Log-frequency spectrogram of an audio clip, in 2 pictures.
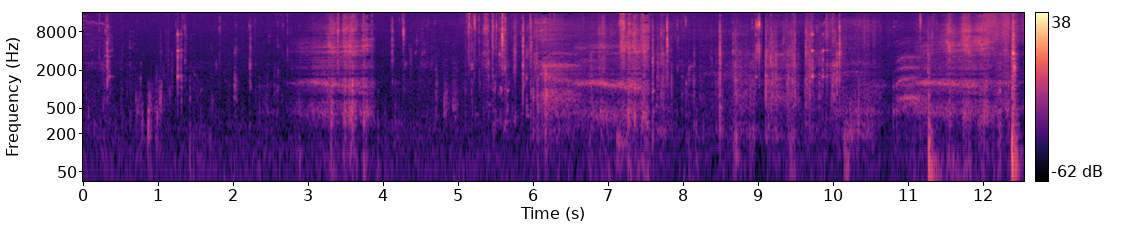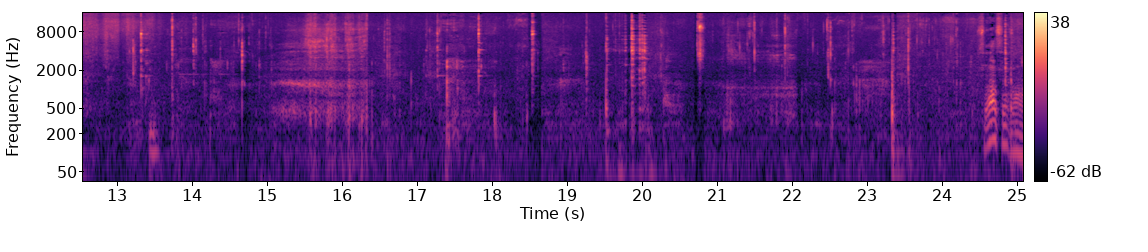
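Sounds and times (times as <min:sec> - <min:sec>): slurping: 0:02.5 - 0:18.0
chewing: 0:20.7 - 0:24.3.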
